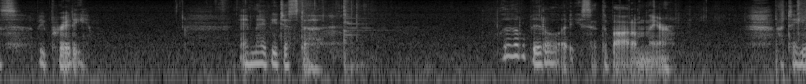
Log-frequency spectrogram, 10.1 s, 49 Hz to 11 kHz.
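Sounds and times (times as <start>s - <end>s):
faint rustle of craft materials: 2.1s - 5.3s, 5.9s - 10.0s.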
